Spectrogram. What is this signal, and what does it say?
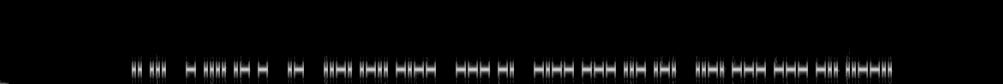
Morse code, heard as a keyed tone, about 40 wpm, 700 Hz. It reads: IS THAT A FLY ON YOUR FOOD?
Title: Sentences from Top 1000 Words - Review Part 2 - 40wpm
